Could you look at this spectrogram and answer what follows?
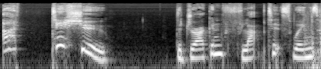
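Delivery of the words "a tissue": high-pitched mock sneeze; a sudden storybook sneeze; acted sneeze. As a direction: sneeze it out as a spoken "atishoo". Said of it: "everyone in the classroom was sneezing".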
